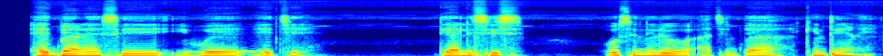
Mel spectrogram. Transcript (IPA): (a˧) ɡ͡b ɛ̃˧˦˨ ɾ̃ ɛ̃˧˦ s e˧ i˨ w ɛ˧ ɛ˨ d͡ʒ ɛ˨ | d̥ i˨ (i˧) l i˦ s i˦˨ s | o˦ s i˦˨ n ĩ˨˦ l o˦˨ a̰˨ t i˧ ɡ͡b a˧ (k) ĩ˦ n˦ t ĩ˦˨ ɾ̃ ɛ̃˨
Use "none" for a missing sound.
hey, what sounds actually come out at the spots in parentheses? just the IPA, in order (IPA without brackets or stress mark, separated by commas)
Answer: ɛ˧, a˧, k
